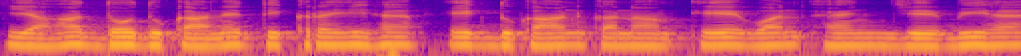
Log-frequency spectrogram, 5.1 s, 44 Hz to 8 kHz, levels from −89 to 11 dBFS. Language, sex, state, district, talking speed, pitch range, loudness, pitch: Hindi, male, Chhattisgarh, Bilaspur, 140 wpm, 125-130 Hz, -15 LUFS, 125 Hz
